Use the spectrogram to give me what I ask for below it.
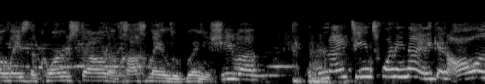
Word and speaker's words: Yeshiva: and the Chicago Yesa I'm contractually obligated to pronounce it Yeshiva um but they're not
